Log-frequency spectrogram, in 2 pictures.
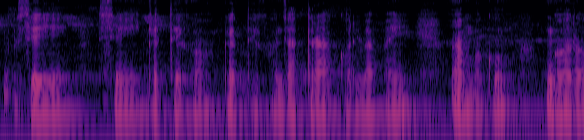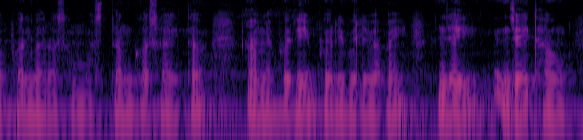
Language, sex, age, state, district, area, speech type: Odia, male, 18-30, Odisha, Koraput, urban, spontaneous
